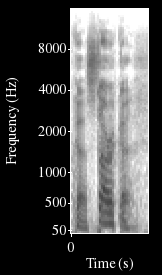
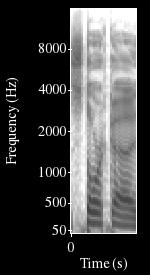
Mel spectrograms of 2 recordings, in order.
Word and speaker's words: Starka: They go get drunk on this stuff that Mikhail Baryshnikov likes called Sparka. Starka. And Gene Hackman constantly mispronounces it as Storka and Stinka and like all kinds of other shit.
